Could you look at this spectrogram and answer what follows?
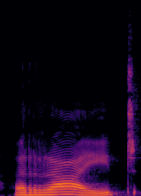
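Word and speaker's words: write: आई यानी ये रहा उच्चारण आई, मैं, राइट इसको पढ़ेंगे राइट, डब्लू यहाँ पर साइलेंट है, और कैन का मतलब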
